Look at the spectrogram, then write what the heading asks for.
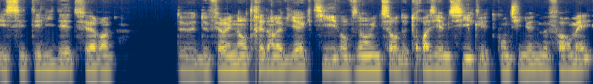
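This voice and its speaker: On a very clean recording with a silent background, a man talks at a very fast pace. His somewhat breathy voice has a dark, mellow tone and a monotone, flat intonation. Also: fairly low pitch for a man. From Marseille, southern France. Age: 30s. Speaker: entrepreneur. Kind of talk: interview conversation. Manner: hesitant, frequent repetitions.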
